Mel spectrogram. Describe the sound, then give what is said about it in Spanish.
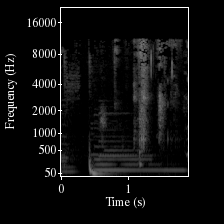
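A dog lets out one loud, drawn-out bark that holds steady for over a second before breaking off, with faint voices in the background. “Ah, perro.”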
